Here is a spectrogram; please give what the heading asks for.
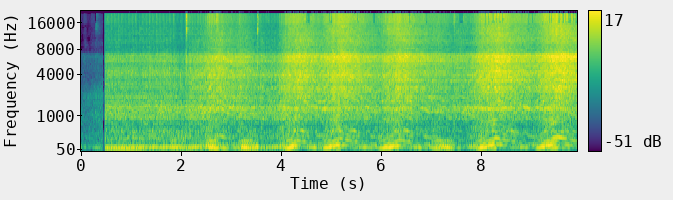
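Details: Honda XRE 300 / CB 300 engine idling with throttle blips: a hum rising and falling over the single's beat, a known chronic fault of a damaged crankshaft bearing on the left side holding the starter clutch and magneto flywheel; not the cylinder head.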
